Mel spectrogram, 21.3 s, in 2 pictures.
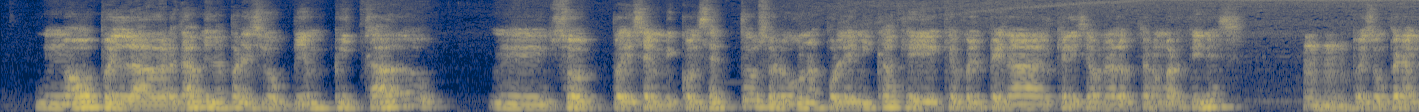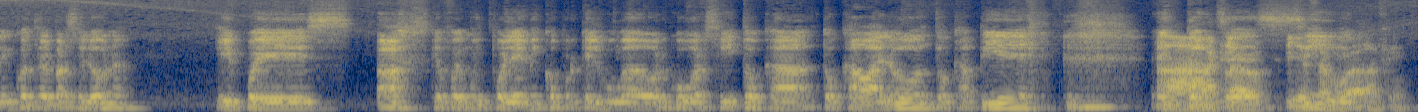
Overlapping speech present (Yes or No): Yes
